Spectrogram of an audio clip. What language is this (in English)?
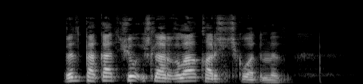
Uyghur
